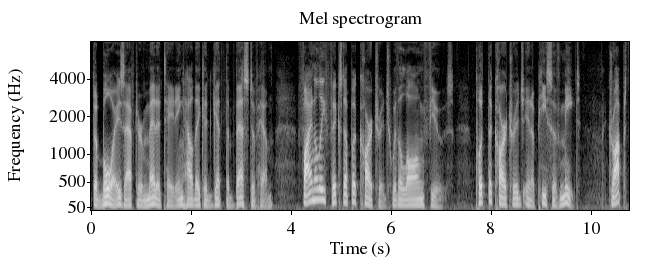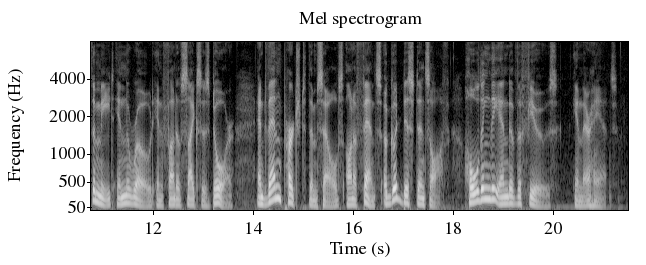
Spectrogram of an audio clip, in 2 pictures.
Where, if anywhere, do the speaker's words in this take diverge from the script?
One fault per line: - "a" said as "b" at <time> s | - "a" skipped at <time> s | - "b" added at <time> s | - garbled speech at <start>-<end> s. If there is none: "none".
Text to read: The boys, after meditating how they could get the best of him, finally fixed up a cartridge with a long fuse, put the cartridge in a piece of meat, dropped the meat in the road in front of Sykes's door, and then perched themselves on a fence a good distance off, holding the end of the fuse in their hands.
none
